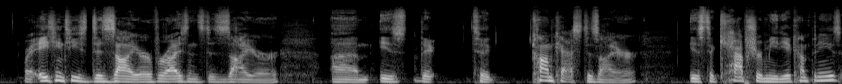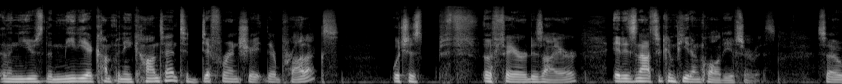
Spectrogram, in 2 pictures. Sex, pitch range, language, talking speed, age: male, 110-140 Hz, English, 155 wpm, 30-49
